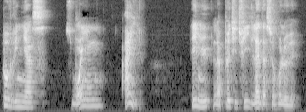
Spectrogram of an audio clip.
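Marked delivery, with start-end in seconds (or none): 1.3-2.1 high springy boing; boing sound effect. Acted. 2.4-2.8 high little yelp of pain; ouch. Acted. Ignace falls.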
